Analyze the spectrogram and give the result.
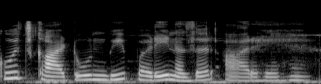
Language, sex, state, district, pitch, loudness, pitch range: Hindi, female, Chhattisgarh, Raipur, 190 Hz, -19 LUFS, 180-215 Hz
